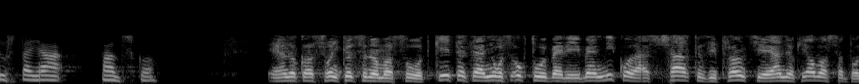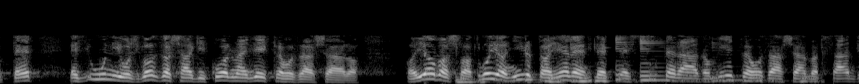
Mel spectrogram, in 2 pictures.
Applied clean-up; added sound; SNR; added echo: neural mask model DeepFilterNet 3.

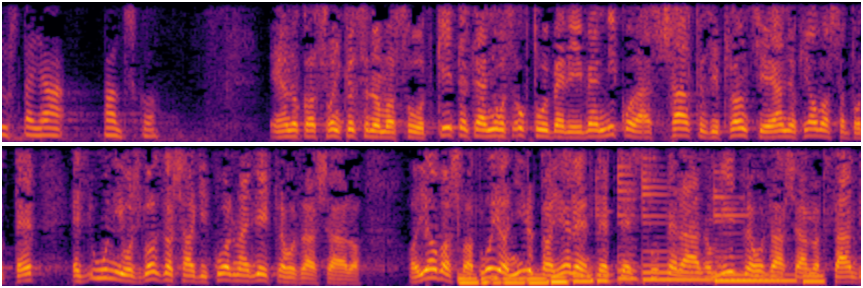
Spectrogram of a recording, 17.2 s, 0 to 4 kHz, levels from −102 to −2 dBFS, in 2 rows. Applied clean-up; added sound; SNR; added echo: none; Electric guitar; 0 dB; none.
